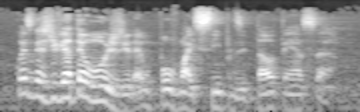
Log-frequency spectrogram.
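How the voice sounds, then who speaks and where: The voice moves in very wide pitch swings. Noticeable background noise is present. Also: man. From interior of São Paulo state, Brazil (Ribeirão Preto). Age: 60s. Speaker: oral history interviewee. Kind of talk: oral history interview.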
